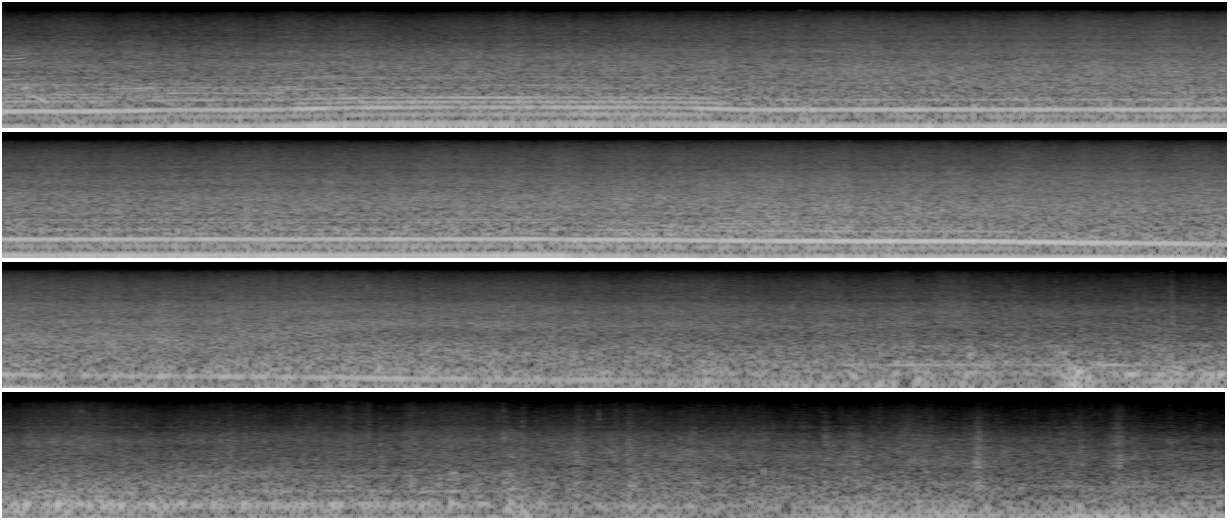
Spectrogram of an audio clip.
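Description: Small motorboat's engine running steadily under way, with wind and water rushing past the hull. About halfway through, the engine pitch falls over a few seconds as the boat throttles back, leaving a low idle under the water and wind noise.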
